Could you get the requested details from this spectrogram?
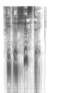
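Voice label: "fetishistic", English, British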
